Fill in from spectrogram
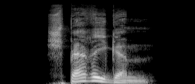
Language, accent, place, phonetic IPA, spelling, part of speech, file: German, Germany, Berlin, [ˈʃpɛʁɪɡəm], sperrigem, adjective, De-sperrigem.ogg
- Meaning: strong dative masculine/neuter singular of sperrig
